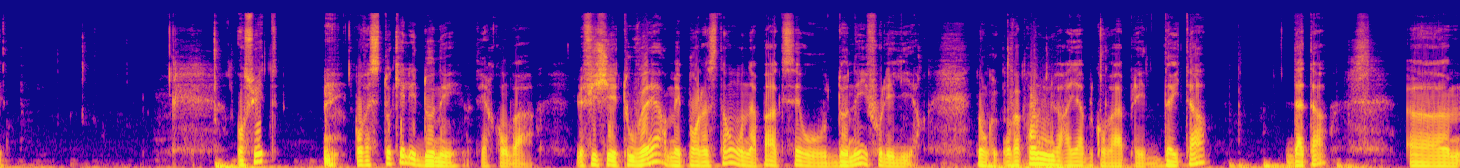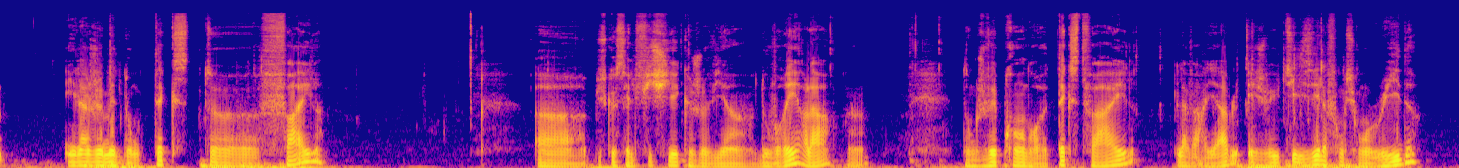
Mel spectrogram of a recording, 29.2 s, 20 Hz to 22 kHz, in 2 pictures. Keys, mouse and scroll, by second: 21.4-22.8 drag, 23.7 click.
